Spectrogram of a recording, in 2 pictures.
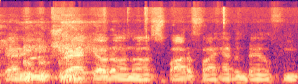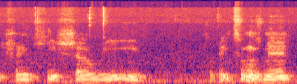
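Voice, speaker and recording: A man's voice: low voice, monotone, normal speed, over music. A man co-hosting a podcast in laid-back, slangy casual chat. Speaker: podcast co-host. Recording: faint room noise.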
